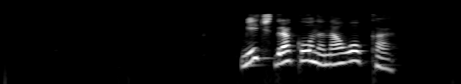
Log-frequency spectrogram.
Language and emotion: Russian, positive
